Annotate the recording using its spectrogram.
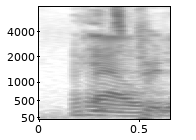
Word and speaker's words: Rauw: Rauw, yeah, because his actual name is Raul, like with an L, but then yeah, it's just like, I don't know, stylized that way.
